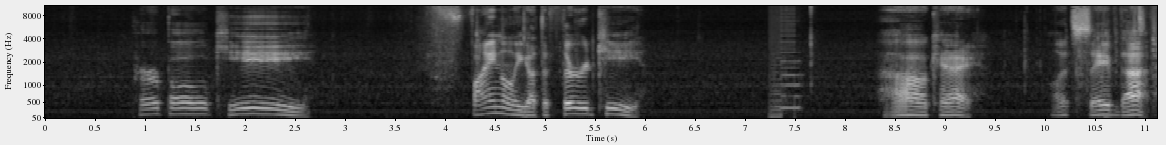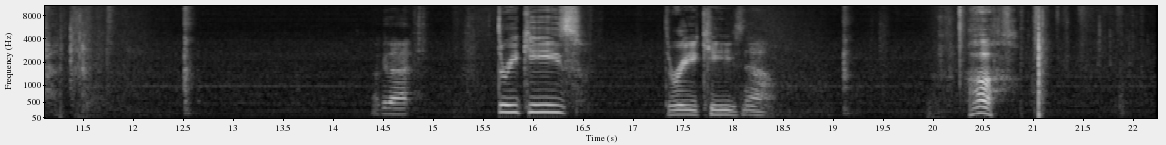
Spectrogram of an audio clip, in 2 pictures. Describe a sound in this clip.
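A man talks animatedly into a close microphone, in bursts with pauses.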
